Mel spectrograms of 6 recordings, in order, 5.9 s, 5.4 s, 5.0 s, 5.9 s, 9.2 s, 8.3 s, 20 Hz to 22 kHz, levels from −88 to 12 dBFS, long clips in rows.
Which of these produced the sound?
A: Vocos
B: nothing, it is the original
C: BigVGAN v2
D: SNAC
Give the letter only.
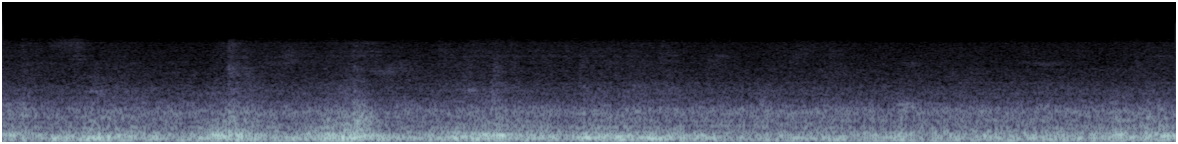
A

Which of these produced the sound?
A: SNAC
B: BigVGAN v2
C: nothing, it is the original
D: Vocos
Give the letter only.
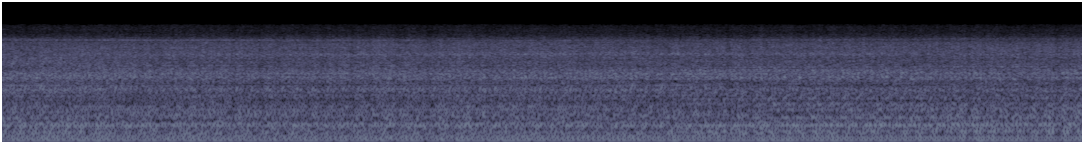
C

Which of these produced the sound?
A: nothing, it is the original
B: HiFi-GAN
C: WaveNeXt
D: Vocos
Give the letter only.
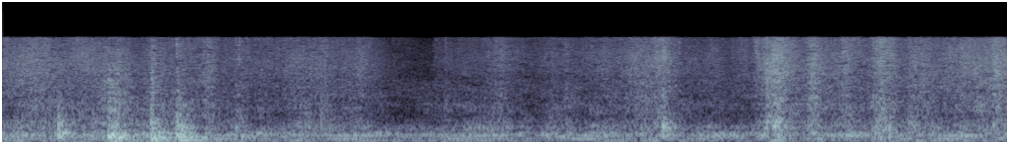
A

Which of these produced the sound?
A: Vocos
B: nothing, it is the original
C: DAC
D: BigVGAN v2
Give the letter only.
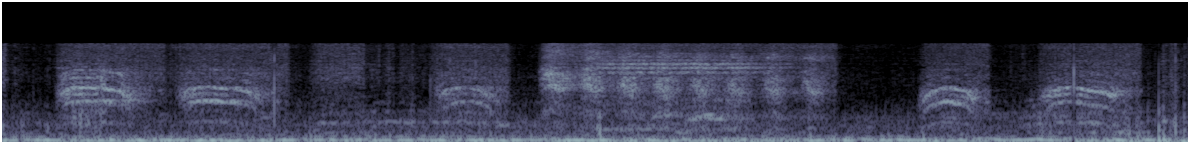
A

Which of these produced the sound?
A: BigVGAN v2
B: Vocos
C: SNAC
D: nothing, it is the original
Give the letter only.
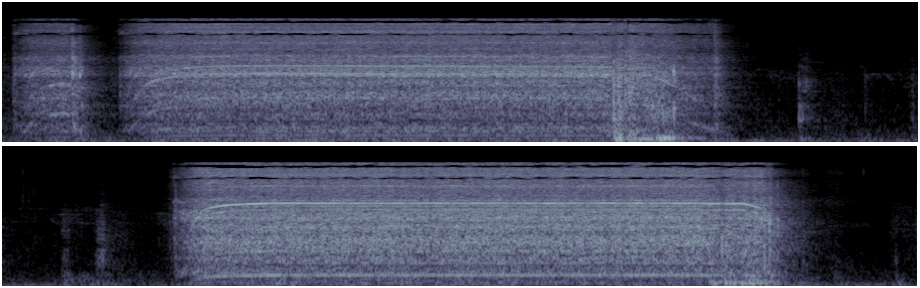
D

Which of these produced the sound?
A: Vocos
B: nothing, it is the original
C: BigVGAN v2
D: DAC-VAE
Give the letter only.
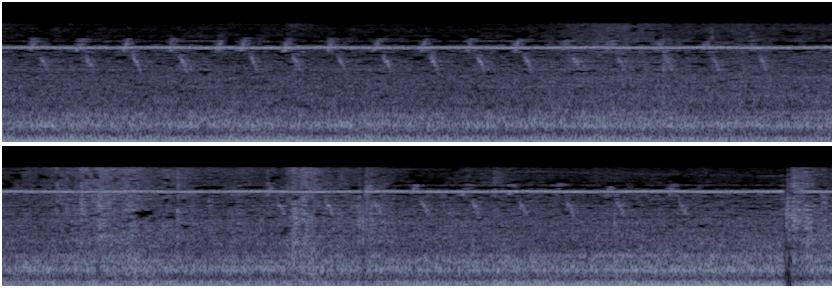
A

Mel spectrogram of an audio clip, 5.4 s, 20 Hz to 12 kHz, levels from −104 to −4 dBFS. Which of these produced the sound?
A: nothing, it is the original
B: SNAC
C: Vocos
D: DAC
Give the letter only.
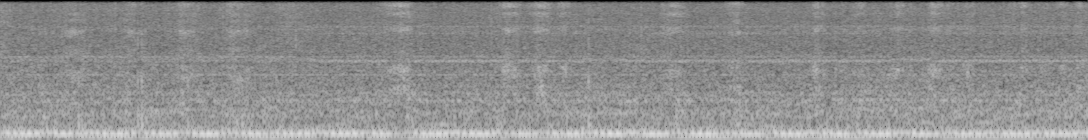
A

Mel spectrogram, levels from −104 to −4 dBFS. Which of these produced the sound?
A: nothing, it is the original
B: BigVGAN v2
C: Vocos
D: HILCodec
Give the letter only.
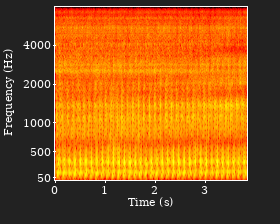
C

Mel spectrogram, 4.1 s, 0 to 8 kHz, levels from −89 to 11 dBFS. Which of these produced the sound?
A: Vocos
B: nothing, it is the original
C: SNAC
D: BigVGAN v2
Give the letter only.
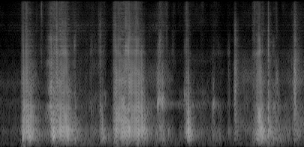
A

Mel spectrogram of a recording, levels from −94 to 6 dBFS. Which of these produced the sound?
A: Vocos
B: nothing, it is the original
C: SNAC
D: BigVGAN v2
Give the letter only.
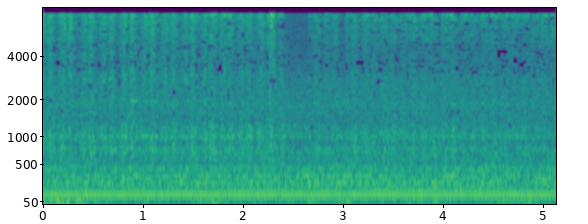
B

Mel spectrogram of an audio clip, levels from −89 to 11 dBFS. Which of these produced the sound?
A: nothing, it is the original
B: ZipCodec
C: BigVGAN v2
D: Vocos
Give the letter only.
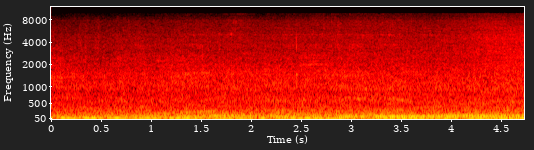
D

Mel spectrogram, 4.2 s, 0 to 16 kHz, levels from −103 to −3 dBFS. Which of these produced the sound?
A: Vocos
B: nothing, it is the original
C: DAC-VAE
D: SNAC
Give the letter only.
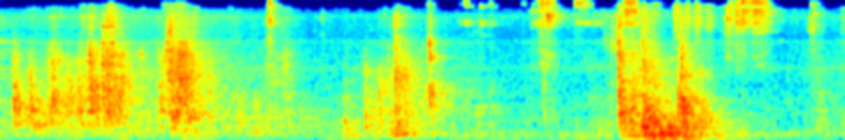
B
